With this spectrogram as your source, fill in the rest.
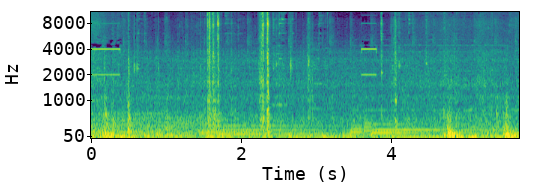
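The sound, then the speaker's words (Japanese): Steady low engine rumble and road noise from inside a moving car being driven on a cold day, its windows fogging up, with a few brief rattles and clicks and a faint high whine, no voices. “今ですね、えー、車にね乗ってるんですけれどもなんかねすごくね曇ってきちゃったんですよねやっぱり寒いからエアコンをちゃんと上手に使わないと車が曇っちゃうんだなって思って”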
